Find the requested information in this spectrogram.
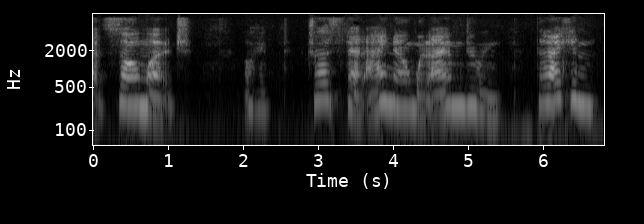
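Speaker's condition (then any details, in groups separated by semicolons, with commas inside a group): Brain injury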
